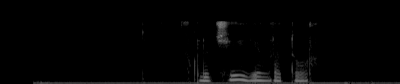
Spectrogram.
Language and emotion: Russian, neutral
